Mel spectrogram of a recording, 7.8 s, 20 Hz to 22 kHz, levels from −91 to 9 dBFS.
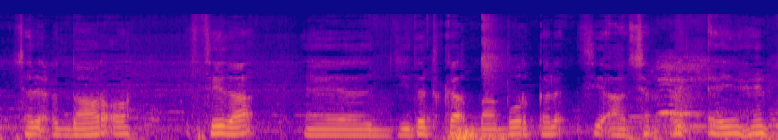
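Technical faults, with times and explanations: Throughout, HE-AAC compression, likely the cause of the gritty, lispy s sounds in this speech: the treble is rebuilt from copied lower bands rather than coded, so harmonics don't line up. Everything stops at 14.9 kHz, and the damage fits a bitrate of about 20 kbps.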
